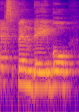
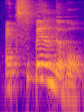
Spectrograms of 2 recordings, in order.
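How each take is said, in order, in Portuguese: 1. A terminação 'able' é tônica e plena. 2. A terminação 'able' é átona e reduzida. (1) "não é expendable" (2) "nunca vai ser a sílaba tônica"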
